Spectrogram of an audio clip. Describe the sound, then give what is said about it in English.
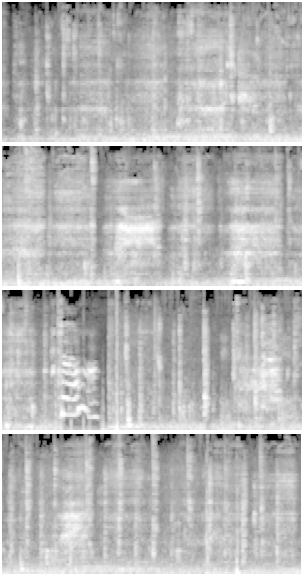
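Loud wet chewing and smacking as a man eats chicken wings, with dense clicky bites and slurps running continuously and no talking. “He is eating the wings, by the way. He's eating them like a goddamn pig.”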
